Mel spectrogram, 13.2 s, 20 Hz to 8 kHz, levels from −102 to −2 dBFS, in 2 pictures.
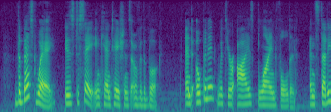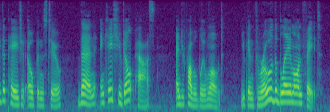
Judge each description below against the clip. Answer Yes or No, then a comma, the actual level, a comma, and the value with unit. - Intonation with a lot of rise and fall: Yes, wide, 5.8 semitones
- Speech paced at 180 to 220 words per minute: Yes, average, 185 wpm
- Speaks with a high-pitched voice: No, medium, 165 Hz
